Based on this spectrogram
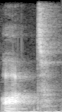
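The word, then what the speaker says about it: aught: last zero is pronounced ah'd so kind of like man he ought not be doing that yeah you guys smash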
